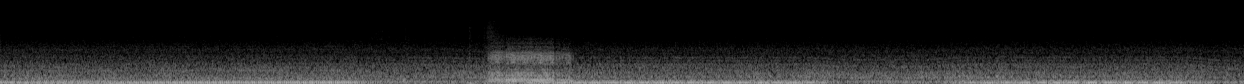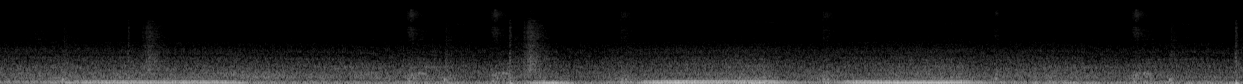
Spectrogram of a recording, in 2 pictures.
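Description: A truck engine hums steadily and rises and falls in pitch as it changes gear.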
